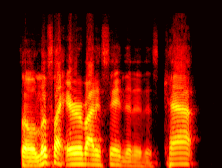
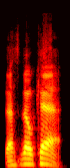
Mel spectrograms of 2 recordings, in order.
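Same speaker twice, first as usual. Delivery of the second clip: normal talking voice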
